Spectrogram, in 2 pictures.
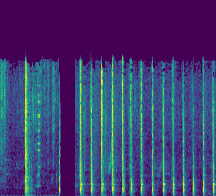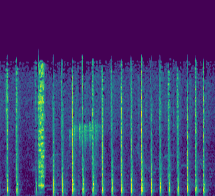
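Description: Cleaver chopping garlic on a round wooden chopping board. After a knock and a brief gap about a second in, rapid, steady chopping runs at about five strokes a second.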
